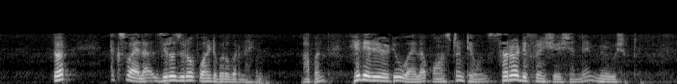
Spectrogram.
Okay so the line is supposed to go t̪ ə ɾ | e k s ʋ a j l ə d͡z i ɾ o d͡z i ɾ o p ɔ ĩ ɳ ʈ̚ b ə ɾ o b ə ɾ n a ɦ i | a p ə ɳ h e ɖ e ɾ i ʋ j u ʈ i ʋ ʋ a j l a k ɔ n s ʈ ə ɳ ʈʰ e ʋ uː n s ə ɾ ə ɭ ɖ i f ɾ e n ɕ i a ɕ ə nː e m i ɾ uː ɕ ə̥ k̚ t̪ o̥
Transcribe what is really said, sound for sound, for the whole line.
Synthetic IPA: t̪ ə ɾ | e k s ʋ a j l a d͡z i ɾ o d͡z i ɾ o p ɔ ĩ ɳ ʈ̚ b ə ɾ o b ə ɾ n a ɦ i | a p ə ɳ h e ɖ e ɾ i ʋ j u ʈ i ʋ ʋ a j l a k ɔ n s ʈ ə ɳ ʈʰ e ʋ uː n s ə ɾ ə ɭ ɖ i f ɾ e n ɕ i e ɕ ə nː e m i ɭ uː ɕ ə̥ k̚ t̪ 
